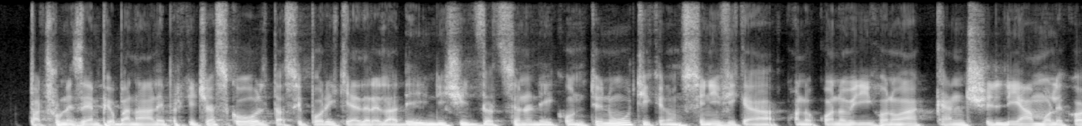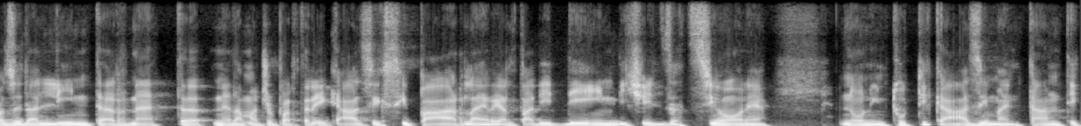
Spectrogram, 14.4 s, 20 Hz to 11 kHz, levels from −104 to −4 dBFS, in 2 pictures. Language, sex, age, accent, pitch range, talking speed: Italian, male, 20-39, native, 95-110 Hz, 185 wpm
